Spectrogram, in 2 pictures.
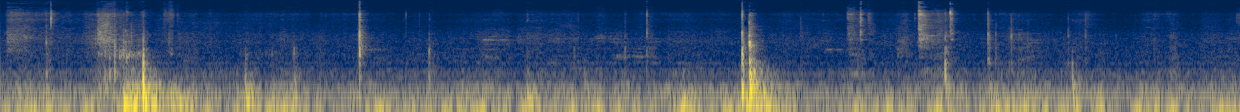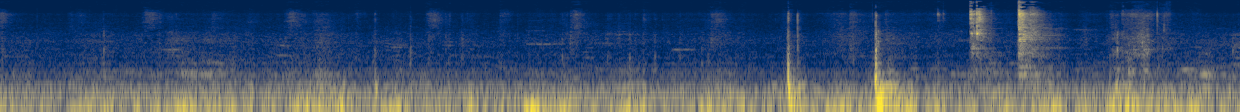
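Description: Steel pincers gripping and twisting worn heel-tip pins out of stiletto heels, with scattered clicks and knocks of tool and shoe being handled. A steady low hum runs underneath.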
